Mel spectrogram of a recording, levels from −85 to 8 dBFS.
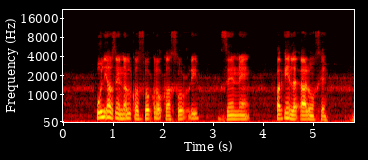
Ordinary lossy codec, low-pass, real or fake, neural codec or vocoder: Opus, 32 kbps; 9.9 kHz; fake; autoencoder, 22.05 kHz, a latent of 192 numbers a frame, VITS, trained on many speakers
